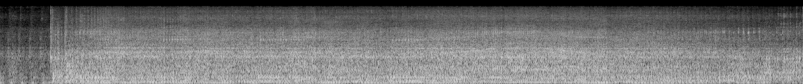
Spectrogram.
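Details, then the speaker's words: Polaris 500 side-by-side that had water in the airbox and exhaust, idled a few minutes to reach operating temperature; steady, even idle with a smooth putter and no knocks or misses; normal idle. "let the engine actually get to operating temperature so after sat here for a few minutes and run it's running"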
